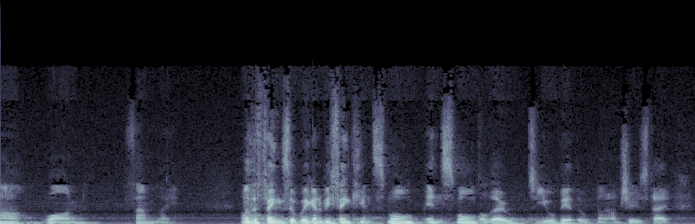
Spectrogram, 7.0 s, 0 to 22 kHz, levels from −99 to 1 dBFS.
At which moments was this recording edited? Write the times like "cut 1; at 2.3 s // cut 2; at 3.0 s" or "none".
cut 1; at 2.4 s // cut 2; at 3.6 s // cut 3; at 4.2 s // cut 4; at 4.8 s // cut 5; at 5.3 s // cut 6; at 6.0 s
